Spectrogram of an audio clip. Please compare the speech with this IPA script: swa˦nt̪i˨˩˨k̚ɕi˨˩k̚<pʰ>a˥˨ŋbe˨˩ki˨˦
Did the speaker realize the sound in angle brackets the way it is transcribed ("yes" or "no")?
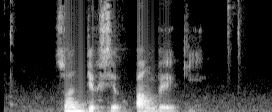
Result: no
